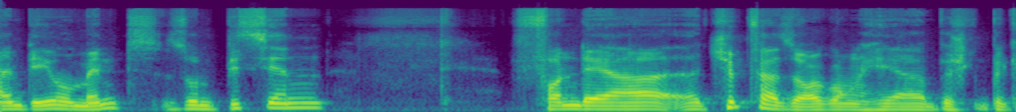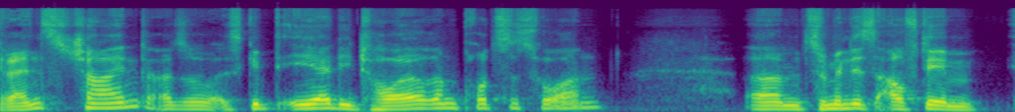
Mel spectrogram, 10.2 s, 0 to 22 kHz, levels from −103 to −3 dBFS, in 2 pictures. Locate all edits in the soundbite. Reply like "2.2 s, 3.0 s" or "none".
none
